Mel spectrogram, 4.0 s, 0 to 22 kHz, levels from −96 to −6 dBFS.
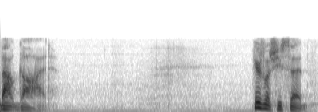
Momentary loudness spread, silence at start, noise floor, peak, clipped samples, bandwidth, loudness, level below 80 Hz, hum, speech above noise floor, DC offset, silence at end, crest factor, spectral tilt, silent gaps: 15 LU; 0 s; -63 dBFS; -10 dBFS; under 0.1%; 5.4 kHz; -29 LUFS; -60 dBFS; none; 35 dB; under 0.1%; 0.15 s; 22 dB; -8 dB/octave; none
